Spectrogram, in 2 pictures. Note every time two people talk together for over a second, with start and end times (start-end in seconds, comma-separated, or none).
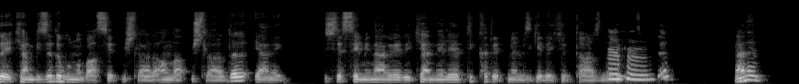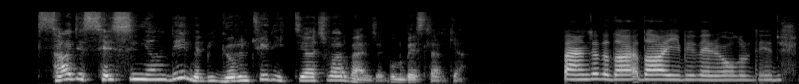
none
